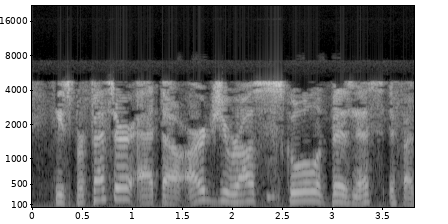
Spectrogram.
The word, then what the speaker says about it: Argyros: He's a professor at the Argyros School of Business, if I pronounce that right.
